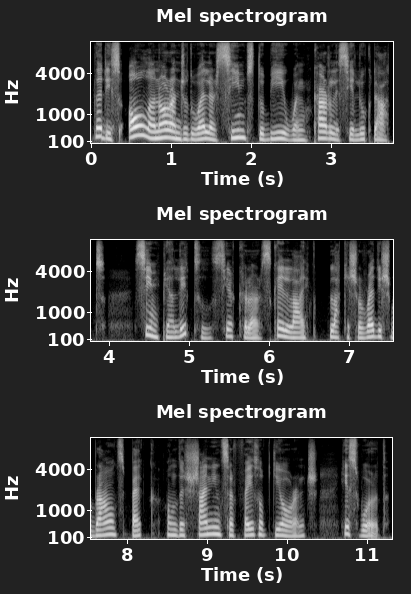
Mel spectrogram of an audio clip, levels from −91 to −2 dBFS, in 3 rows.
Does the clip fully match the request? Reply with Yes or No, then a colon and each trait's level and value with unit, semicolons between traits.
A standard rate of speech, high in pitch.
Yes: average, 175 wpm; high, 195 Hz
